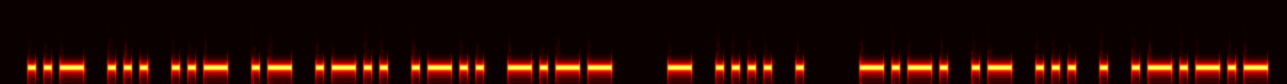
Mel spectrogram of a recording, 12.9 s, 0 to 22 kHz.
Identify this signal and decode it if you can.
Morse code, heard as a keyed tone, about 16 wpm, 700 Hz. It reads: USUALLY THE CASE.
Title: Sentences from Top 1000 Words - Review Part 3 - 15wpm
